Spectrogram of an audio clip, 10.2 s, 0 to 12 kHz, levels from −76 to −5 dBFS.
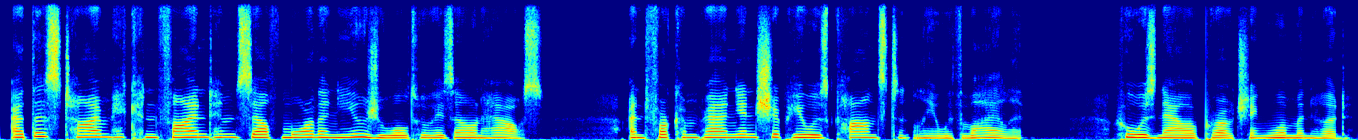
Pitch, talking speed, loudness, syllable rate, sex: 230 Hz, 155 wpm, -21 LUFS, 4.8 syllables/s, female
